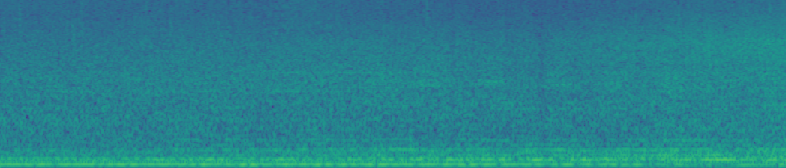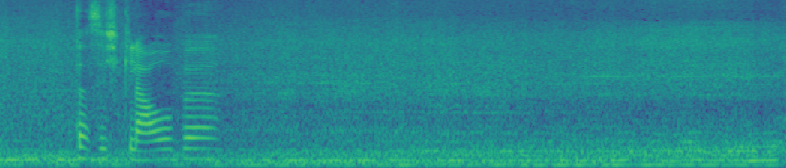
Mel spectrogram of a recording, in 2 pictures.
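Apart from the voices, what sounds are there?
car driving past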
